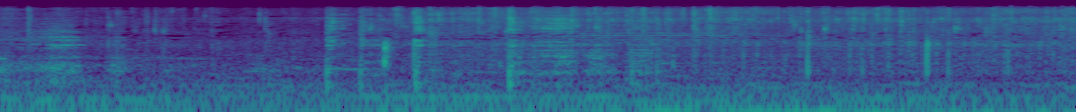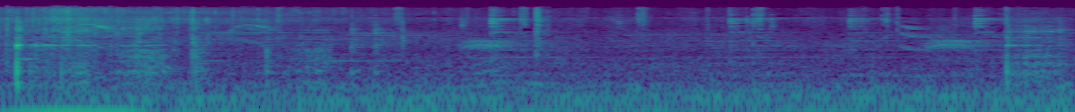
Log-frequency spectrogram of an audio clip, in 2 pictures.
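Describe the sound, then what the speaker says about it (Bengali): A hilsa fish head frying in oil, with a soft sizzle beneath intermittent clinks and scrapes of a utensil against the pan, fairly quiet and close throughout. "মাছের মুড়োটা ভাজা হয়ে গেছে, তুলে নেব।"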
